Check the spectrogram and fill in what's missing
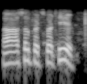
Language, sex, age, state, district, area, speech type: Kashmiri, male, 60+, Jammu and Kashmir, Budgam, rural, conversation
